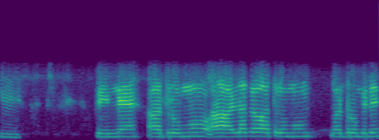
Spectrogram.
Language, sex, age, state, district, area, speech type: Malayalam, female, 30-45, Kerala, Malappuram, rural, conversation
